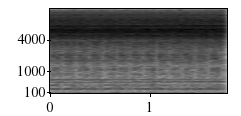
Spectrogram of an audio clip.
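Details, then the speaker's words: Singer sewing machine motor run on a restored clam-shell foot pedal after adjustment, tested at slow, medium and fast; steady even high-pitched motor hum with no surging or stutter; smooth speed control. "faster pull out right there I'm starting to hear the motor hum go slow medium"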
